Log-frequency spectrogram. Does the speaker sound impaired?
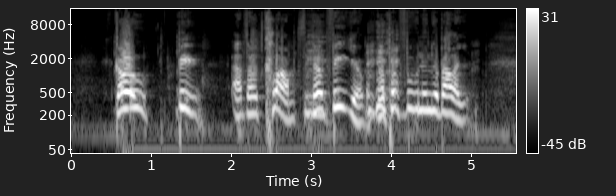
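Yes: profound deafness since birth; congenital, total deafness; speaks orally as guest on radio show; learned speech via daily school speech therapy, mother's home drills feeling throat vibrations.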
